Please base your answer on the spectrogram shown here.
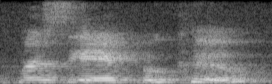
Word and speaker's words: Mercier Beaucoup: She also has an awesome blog called Mercier Beaucoup. Is that how you pronounce it?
